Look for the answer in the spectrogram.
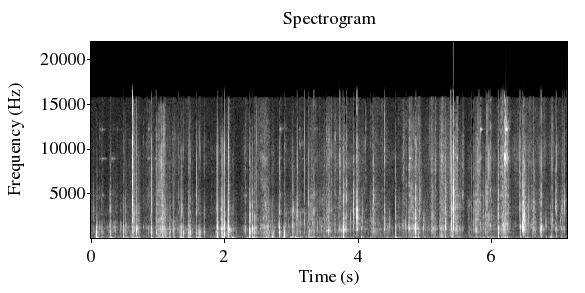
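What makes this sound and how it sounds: A rainbow clear vinyl pencil case with a zipper, held in the hands, is squeezed and crinkled with long nails. Dense, dry crinkling and crackling mixes with sharp tapping clicks that stop almost instantly, giving a bright, busy texture with little low end.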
